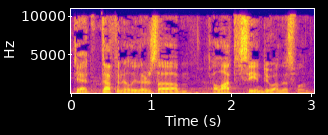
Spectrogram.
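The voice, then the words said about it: Hoarse, fading voice. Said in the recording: “My voice is going away”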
